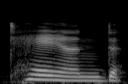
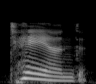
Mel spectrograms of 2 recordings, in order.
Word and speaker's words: tanned: sound so this time suffix ed is going to say and this is the word tand how many syllables are in this word let's clap it out tanned there is just one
